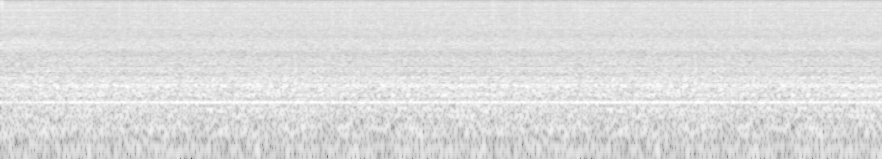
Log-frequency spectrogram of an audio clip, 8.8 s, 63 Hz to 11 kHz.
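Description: Steady cockpit noise from a Boeing 737 Classic flight simulator during a high-speed emergency descent: an even rushing hum with one constant tone running through it.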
